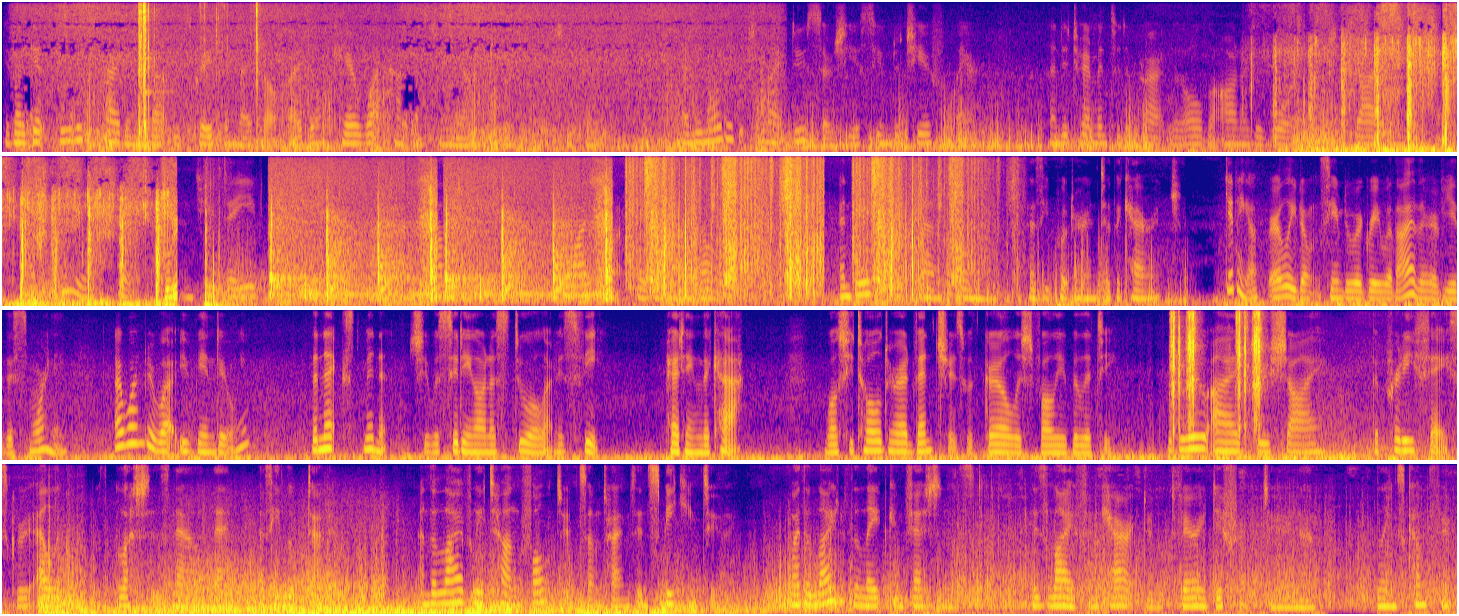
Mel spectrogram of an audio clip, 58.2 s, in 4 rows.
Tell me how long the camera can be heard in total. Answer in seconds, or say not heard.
2 s.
